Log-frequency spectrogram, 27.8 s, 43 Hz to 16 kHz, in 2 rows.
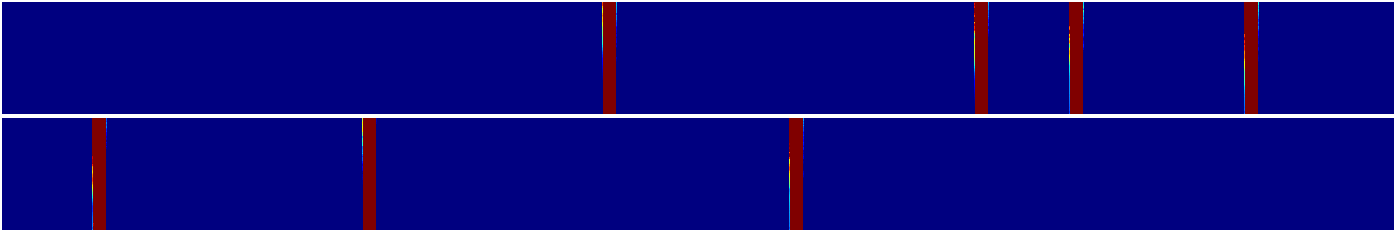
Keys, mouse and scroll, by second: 0.1 typing, 4.7 right click, 4.7 typing, 6.0 click, 9.8 click, 9.8 typing, 17.5-21.8 drag, 22.1-27.5 drag.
